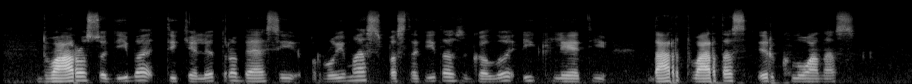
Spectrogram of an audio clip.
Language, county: Lithuanian, Vilnius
